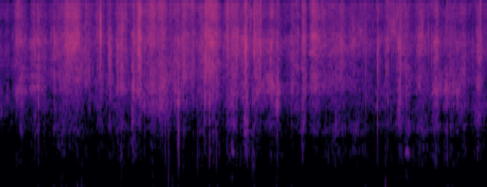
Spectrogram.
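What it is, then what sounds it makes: Artificial plastic leaves being scratched. Long nails scratch and rub along a bunch of glossy, green artificial orchid leaves, thin and solid and plastic or silicone, held in both hands. The result is a quiet, continuous bright crinkling and scraping hiss, broken by sharp little ticks and rustles.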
